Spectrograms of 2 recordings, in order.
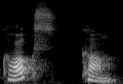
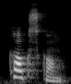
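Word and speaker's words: coxcomb: এভাবে নট কম কারণ এই বিটা কিন্তু একটা সাইলেন্ট লেটার তো আমরা ঠিক ভাবে বলবো কক্স কম কক্স কম এরপর আছে আমাদের ডালিয়া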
